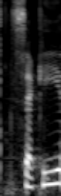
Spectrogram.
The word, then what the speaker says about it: Secchi: And Secchi is pronounced like Becky, S-E-C-C-H-I.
